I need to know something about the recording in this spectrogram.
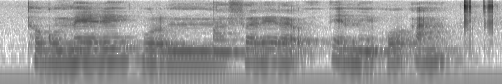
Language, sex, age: Venda, female, 26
